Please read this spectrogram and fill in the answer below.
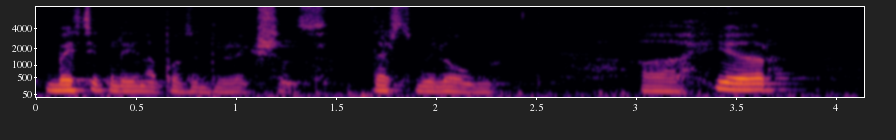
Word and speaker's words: Viloma: That's Vilom. Here, people pronounce it as Viloma because last A is always pronounced here, but actual pronunciation is Vilom.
